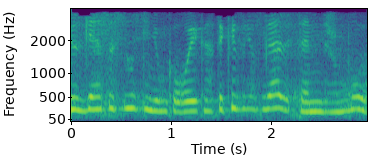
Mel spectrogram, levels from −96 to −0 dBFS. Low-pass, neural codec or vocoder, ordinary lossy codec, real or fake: 3.6 kHz; codec, 16 kHz, 0.8 kbps, ZipCodec; MP3, 24 kbps; fake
